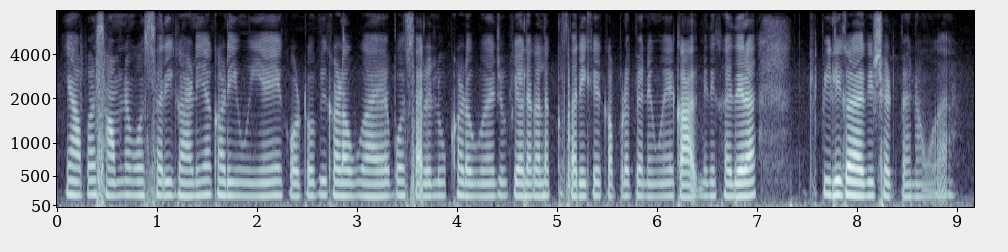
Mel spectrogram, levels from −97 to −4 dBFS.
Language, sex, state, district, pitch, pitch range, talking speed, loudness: Hindi, female, Jharkhand, Sahebganj, 200 Hz, 195-205 Hz, 280 wpm, -20 LUFS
